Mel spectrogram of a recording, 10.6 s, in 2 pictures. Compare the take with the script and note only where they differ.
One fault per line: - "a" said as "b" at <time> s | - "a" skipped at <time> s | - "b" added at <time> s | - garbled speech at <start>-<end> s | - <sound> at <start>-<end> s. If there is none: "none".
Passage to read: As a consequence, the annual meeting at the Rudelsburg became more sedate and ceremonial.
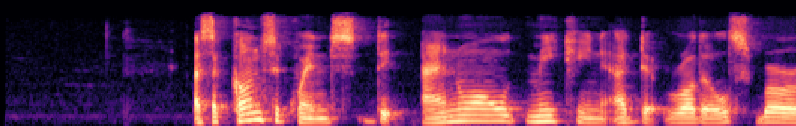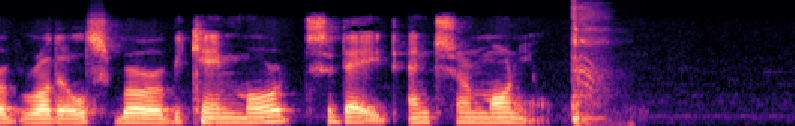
- "Rudelsburg" added at 5.4 s
- cough at 9.1-9.5 s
